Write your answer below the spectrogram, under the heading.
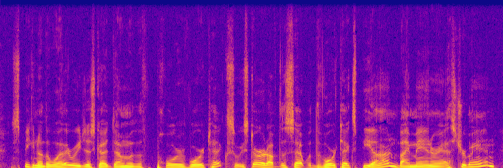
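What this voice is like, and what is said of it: Sick, under-the-weather voice. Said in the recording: “Excuse my voice, I'm a little bit under the weather.”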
